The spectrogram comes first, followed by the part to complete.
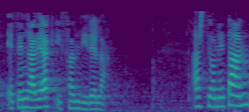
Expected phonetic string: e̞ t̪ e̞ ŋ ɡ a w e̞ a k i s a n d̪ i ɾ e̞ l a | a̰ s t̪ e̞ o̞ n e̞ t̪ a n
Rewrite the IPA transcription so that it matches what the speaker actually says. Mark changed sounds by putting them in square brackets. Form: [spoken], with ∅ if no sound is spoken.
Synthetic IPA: e̞ t̪ e̞ ŋ ɡ a [β] e̞ a k i s a n d̪ i ɾ e̞ l a | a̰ s t̪ e̞ o̞ n e̞ t̪ a n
